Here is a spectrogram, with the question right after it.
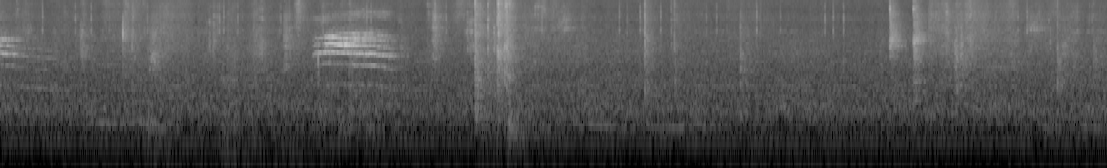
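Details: Kittens climbing a curtain; one short, clear, tonal meow rising then falling near the third second, with soft scratching and rustling around it and otherwise quiet surroundings.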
